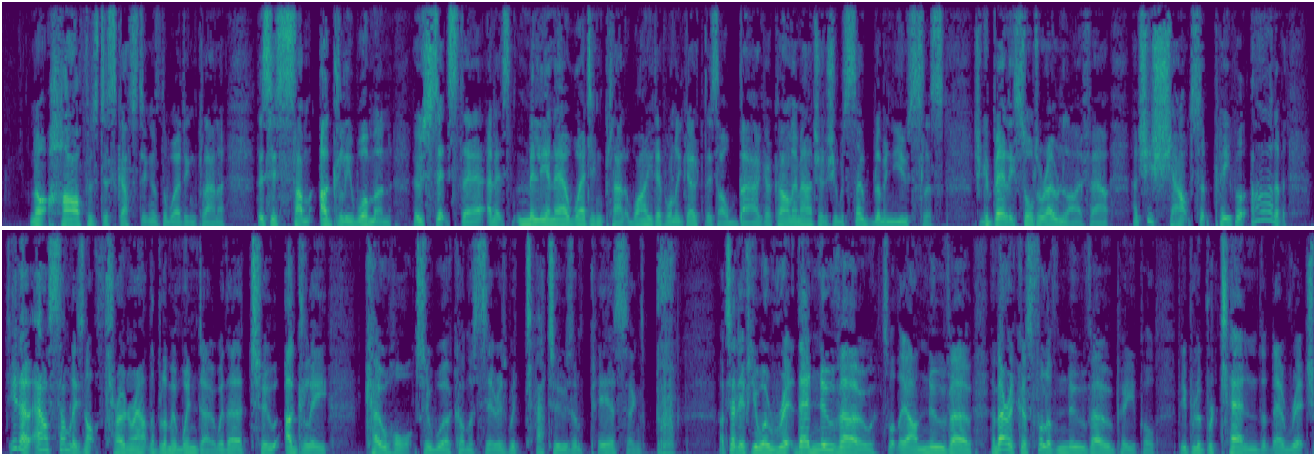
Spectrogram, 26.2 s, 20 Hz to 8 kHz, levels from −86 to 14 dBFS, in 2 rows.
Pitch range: 105-155 Hz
